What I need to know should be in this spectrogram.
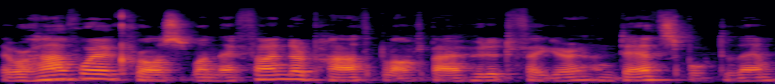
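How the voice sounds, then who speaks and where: A man with a Northern Irish accent talks very fast with lively intonation. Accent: Northern Irish (Belfast). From Northern Ireland, Belfast. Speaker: YouTuber. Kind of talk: reading aloud; casual chat.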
